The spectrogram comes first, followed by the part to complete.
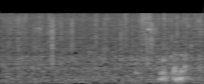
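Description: Cheese-and-olive fritters sizzling and crackling in hot olive oil in a frying pan, a steady hiss with many small pops.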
